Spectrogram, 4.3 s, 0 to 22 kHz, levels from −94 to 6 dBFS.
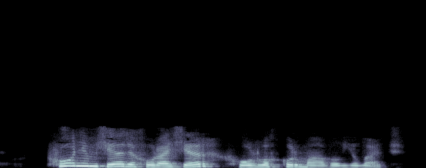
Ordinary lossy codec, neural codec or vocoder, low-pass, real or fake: MP3, 32 kbps; codec, 24 kHz, 1.2 kbps, DualCodec; 5.4 kHz; fake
